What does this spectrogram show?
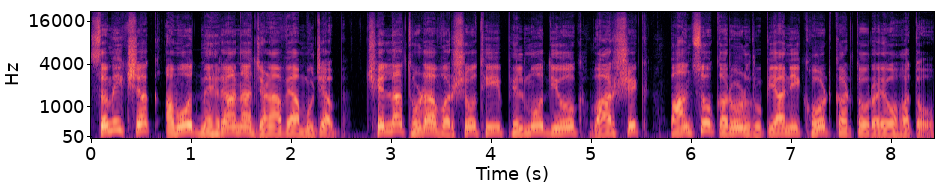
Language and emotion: Gujarati, neutral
